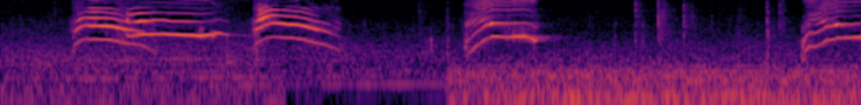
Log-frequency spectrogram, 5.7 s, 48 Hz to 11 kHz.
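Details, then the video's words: Kitten meows used as a cat-calling sound: two drawn-out wavering cries, then a shorter meow and another after a pause, bright and high above a low steady hiss. "SUARA PEMANGGIL KUCING, 100% AUTO NONGOL"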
